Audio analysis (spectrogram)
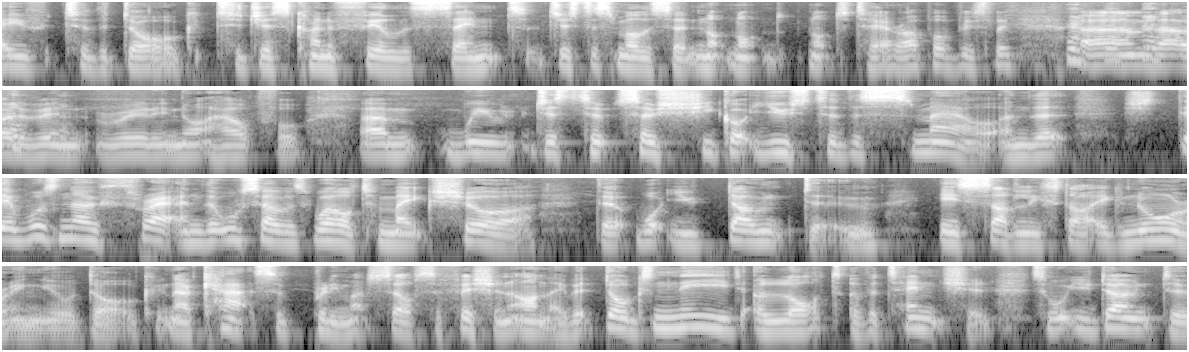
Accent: Essex, East of England, United Kingdom; now in London, United Kingdom; I'm from Essex, like you are, Ian

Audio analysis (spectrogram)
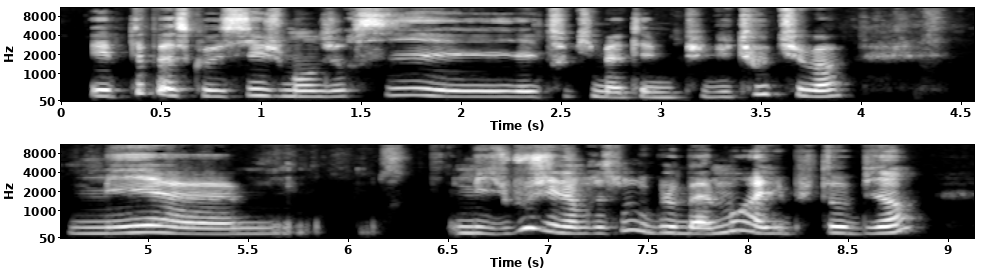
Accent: Normandy, France; j'ai grandi en Normandie

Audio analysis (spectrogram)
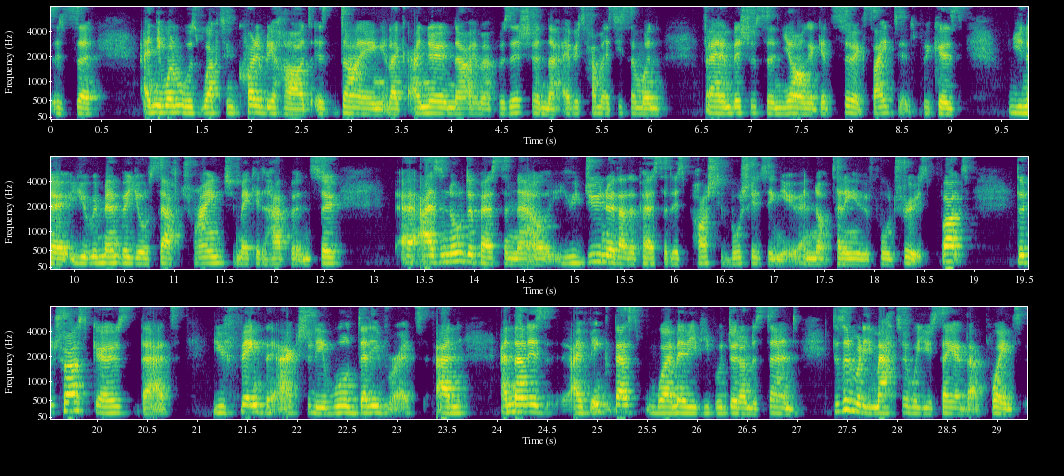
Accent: France; moved away; I grew up in Ile which is a tiny island off the west coast of France

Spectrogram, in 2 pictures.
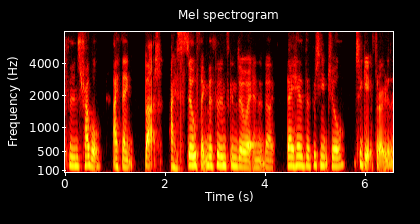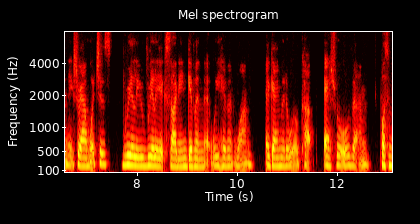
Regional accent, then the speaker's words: Palmerston North, Manawatū-Whanganui, New Zealand; my hometown, Palmerston North.

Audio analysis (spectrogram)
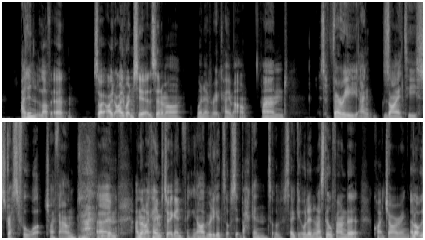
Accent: Southend-on-Sea, East of England, United Kingdom; my experiences growing up in Southend-on-Sea

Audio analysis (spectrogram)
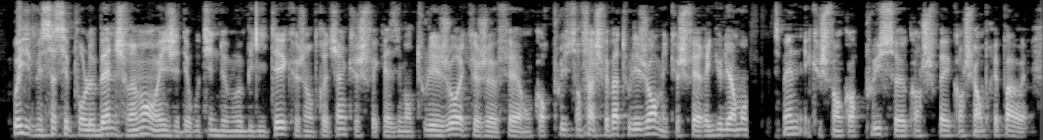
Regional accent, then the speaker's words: France; je suis français

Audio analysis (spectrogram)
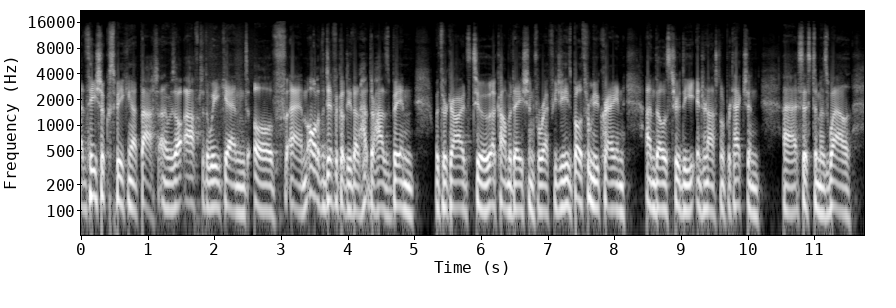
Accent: Ireland; we are all Irish people

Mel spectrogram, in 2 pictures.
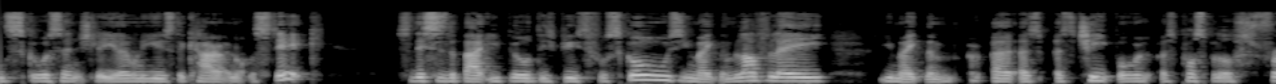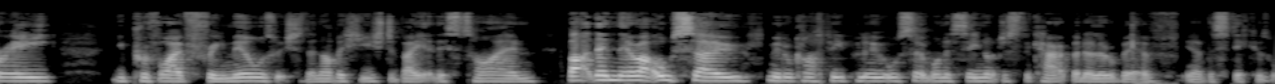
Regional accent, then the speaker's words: London, United Kingdom; when I was growing up in East London in the 80s and 90s

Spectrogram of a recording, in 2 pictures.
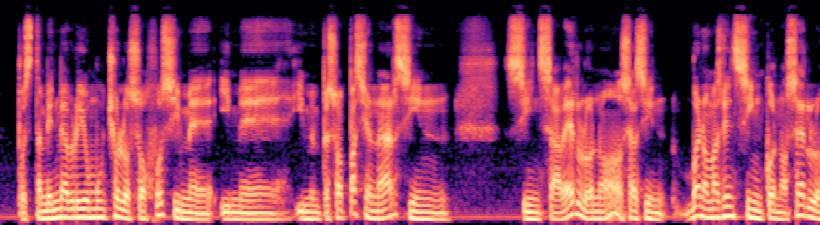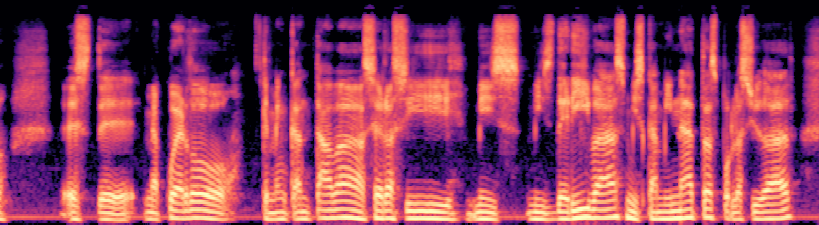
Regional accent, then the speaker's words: Guadalajara, Jalisco, Mexico; yo nací aquí en Guadalajara. Eh, de hecho, crecí en estos barrios

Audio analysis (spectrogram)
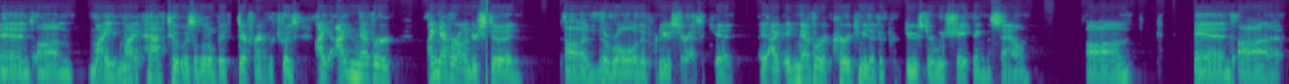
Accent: Connecticut, United States; where I grew up in Connecticut

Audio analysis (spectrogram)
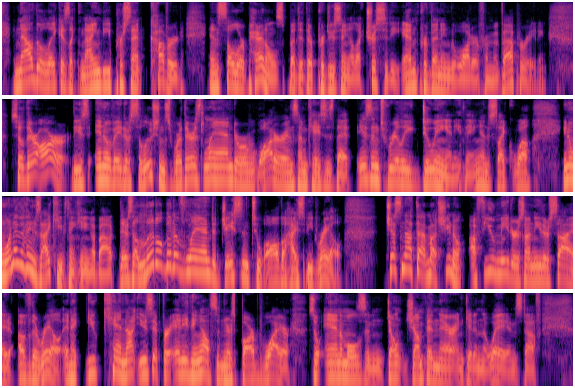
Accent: United States; moved away as an adult; also born or lived in San Francisco / Korea / Beijing; now in China; I grew up in America

